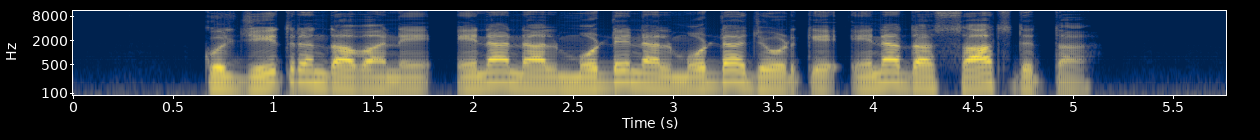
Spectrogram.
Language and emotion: Punjabi, neutral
